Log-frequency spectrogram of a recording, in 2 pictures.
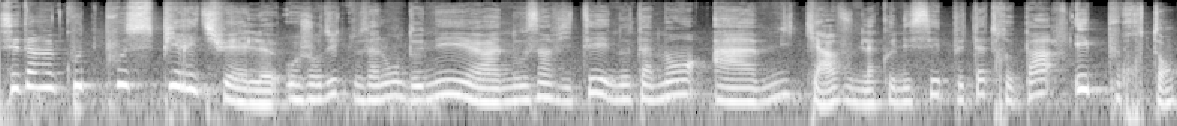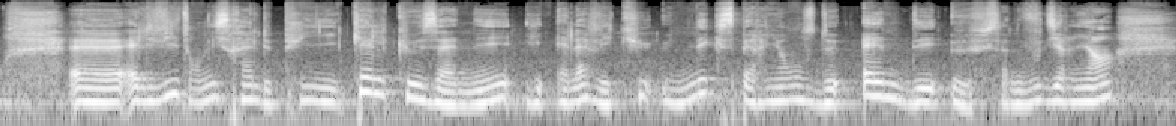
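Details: Adult woman; normal speech.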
